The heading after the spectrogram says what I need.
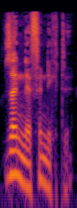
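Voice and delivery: plain reading voice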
